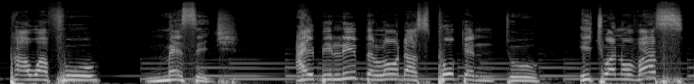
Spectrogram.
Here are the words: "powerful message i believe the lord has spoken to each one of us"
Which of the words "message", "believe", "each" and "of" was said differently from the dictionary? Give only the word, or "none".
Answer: none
